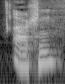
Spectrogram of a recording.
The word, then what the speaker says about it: Aachen: Did I say that right? Is it Aachen? – Aachen, yeah. – Aachen, okay, I'm getting there.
